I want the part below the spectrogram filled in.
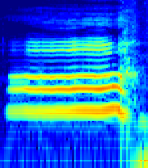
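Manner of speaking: a high, loud imitated cat scream; mimicking the cat screaming at her in the morning. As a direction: belt out a sudden cat yowl.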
